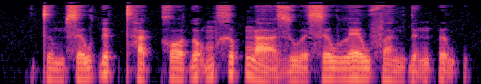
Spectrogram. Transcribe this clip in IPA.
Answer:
t̪ ə̤˨˩ m s ə˨˦ w ɗ ə˦˥ t̚ t̪ʰ a˨˩ k̚ x ɔ˧ ɗ ɔ̰˧˥ m x ə˦˥ p̚ ŋ aː˧˩ z u˧˩ ə̯ s ə˧ w l ɛ˧ w f a̤˨˩ ŋ ɗ ə̰˧˥ n ʔ ə̰˧˨ w ʔ

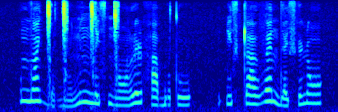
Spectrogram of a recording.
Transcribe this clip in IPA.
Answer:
n d ã˥ ɪ̯ ɡ͡ǀ ɛ˩ ɡ͡ǀ ɛ̃˩ ɲ ʊ˥ ŋ͡ǀ i˧ sʲ ŋ͡ǀ ɔ̃˩ l ɪ˥ ɭ h a˧ b ʊ˧ t u˧ | ʔ i˧ sʲ ʈ a˧ ə̯ v ɛ˥ n d ɛ˩ sʲ ɽ ɪ˥ ɳ ɔ̃˥

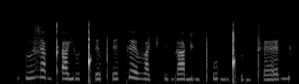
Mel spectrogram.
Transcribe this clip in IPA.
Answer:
ʔ ɯ z a ɡ kʼ a j ɯ ǃʼ e pʼ e k ɛ v a t͡ʃʼ i ɡ a ɡ i ɡ pʼ u ɡ ǃʼ ɯ ɡ tʼ ɛ ɡ

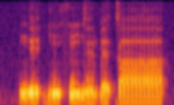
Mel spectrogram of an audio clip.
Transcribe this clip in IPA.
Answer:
ŋ e˨ ɡ͡b ũ˨ f ũ˦ ɡ ɛ̃˨ ɓ ɛ˨ k aː˧

